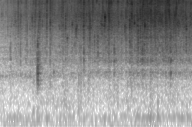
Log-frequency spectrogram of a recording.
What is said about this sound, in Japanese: では油を引いたところに入れて焼いていきたいと思います、はい、ちょっとあの片栗粉まぶしてるんで、はい、まあ、普通に肉を焼くよりは多めの油でやった方がいいですね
